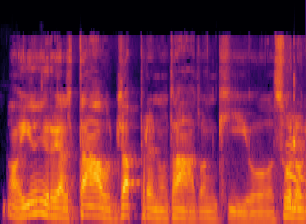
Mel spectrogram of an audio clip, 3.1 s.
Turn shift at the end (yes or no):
no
